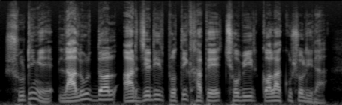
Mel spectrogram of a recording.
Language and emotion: Bengali, neutral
